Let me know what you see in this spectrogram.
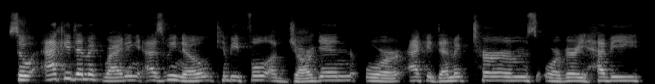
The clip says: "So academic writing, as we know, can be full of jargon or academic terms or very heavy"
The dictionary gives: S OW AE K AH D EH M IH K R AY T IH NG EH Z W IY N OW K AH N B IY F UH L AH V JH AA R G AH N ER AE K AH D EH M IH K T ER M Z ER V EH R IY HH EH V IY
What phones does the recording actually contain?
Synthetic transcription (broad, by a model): S OW AE K AH D EH M IH K R AY T IH NG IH Z W IY N OW K AH N B IY F UH L AH V JH AA R G AH N ER AE K AH D EH M IH K T ER M Z ER V EH R IY HH EH V IY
